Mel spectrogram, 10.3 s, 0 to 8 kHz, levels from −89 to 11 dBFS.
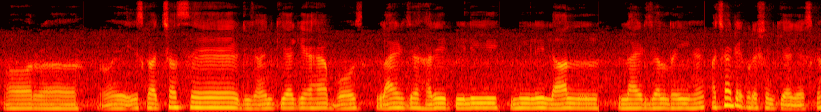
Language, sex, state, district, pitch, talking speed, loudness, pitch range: Hindi, male, Bihar, Begusarai, 120 Hz, 160 wpm, -26 LUFS, 115-125 Hz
